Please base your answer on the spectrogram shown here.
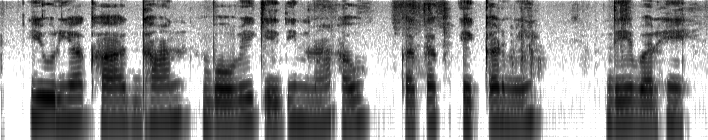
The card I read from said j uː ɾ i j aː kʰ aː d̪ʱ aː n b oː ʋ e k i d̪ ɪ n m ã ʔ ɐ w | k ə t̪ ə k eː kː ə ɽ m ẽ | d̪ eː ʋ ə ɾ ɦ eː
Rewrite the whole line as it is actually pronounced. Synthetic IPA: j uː ɾ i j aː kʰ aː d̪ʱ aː n b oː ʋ e k e d̪ ɪ n m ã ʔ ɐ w | k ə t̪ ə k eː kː ə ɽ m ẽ | d̪ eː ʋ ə ɾ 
